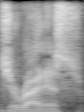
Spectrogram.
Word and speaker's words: Jaret: It's off our album called Jaret Rhymes with Vaginas.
